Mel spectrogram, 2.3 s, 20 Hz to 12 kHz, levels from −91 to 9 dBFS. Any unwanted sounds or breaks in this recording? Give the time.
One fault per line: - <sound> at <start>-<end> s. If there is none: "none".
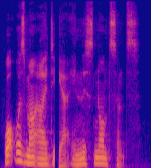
- dropout at 0.8-0.9 s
